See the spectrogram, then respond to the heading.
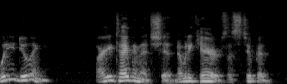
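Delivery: put-on high, fast toddler voice. Speaker voices the ADHD toddler in his brain, in a toddler voice. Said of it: "the A D H D toddler in my brain's going".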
